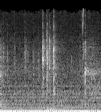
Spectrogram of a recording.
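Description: Computer keyboard being typed on: a few separate keystrokes about a second apart, over a steady low hum.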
